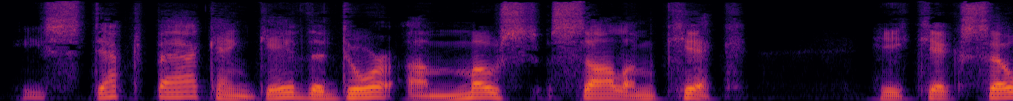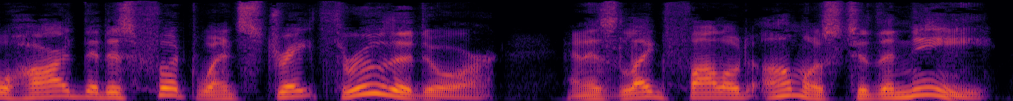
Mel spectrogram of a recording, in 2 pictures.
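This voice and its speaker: Male children's story narrator: lively intonation, measured pace, scripted read-along delivery. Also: a little high, dry recording, clean studio sound.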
